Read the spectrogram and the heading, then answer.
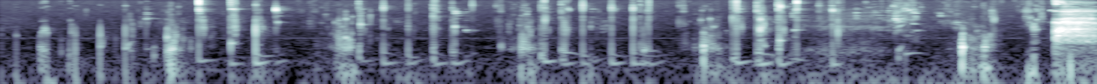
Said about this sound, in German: Ich habe noch immer keinen Schluck Wasser getrunken wegen der Nuss, aber naja, Prost.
